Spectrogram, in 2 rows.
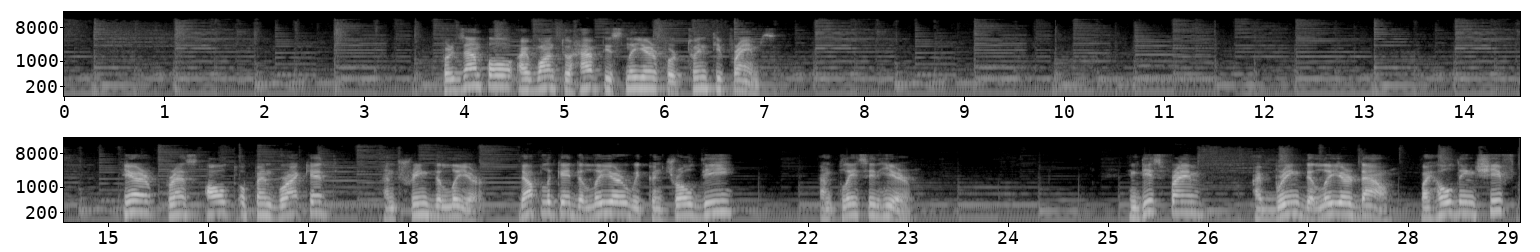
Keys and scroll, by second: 14.9 alt+], 19.0 ctrl+d.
